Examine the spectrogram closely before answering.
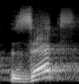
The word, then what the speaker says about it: sechs: Okay, and similarly, this S, like you have got now these two words, Sechs and Sieben. If initial letters, initial alphabet, we are having S, we will pronounce it as Z.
